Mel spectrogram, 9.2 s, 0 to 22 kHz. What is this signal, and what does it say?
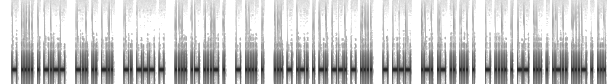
Morse code, heard as a keyed tone, about 50 wpm, 700 Hz. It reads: THEY DID NOT HAVE THE STRENGTH TO RAISE THEMSELVES
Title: Sentences from Top 1400 Words 50wpm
